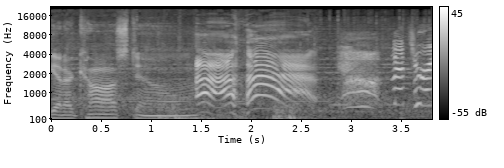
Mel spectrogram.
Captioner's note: Xenon gasps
